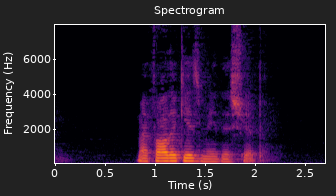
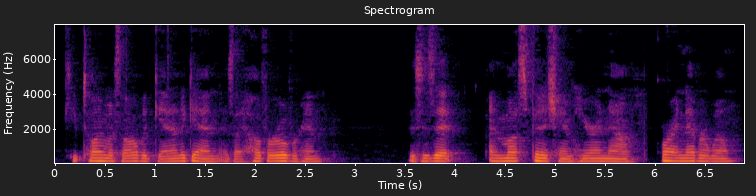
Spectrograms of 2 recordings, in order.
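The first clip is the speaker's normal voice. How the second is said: plain reading voice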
